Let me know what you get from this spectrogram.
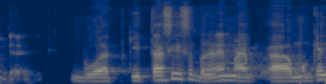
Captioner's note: non-english speech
